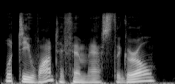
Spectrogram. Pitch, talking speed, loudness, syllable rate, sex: 120 Hz, 310 wpm, -17 LUFS, 6.5 syllables/s, male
